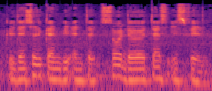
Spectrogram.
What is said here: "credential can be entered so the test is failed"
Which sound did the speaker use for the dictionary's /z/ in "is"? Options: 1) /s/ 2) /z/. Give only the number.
1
